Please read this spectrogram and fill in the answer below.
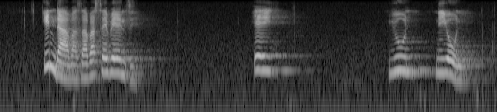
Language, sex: South Ndebele, female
